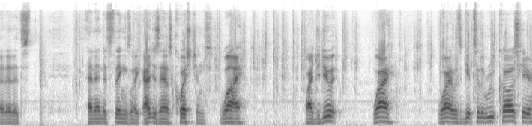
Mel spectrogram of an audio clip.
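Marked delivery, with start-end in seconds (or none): 3.7-8.9 probing, stern, fatherly tone. Retelling how he questions the kids when mad: imitating his own deep dad voice. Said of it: "deep, deep dad voice".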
